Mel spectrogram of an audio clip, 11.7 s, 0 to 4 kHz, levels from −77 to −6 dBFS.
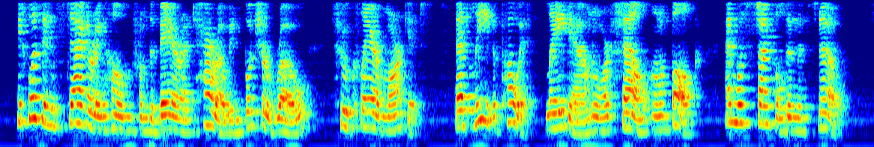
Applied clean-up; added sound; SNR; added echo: none; none; none; reverberation time 0.4 s.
